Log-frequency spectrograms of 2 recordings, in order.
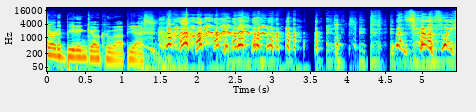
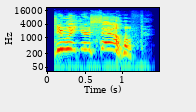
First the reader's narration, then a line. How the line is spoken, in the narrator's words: he just yelled out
